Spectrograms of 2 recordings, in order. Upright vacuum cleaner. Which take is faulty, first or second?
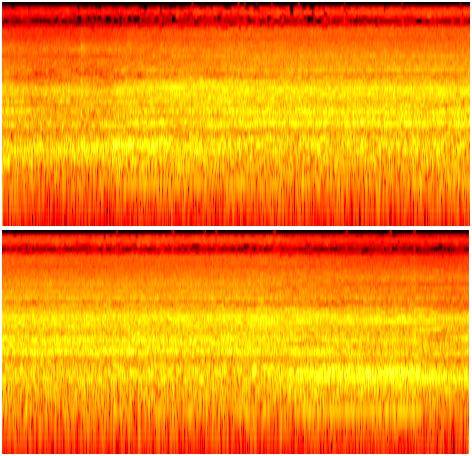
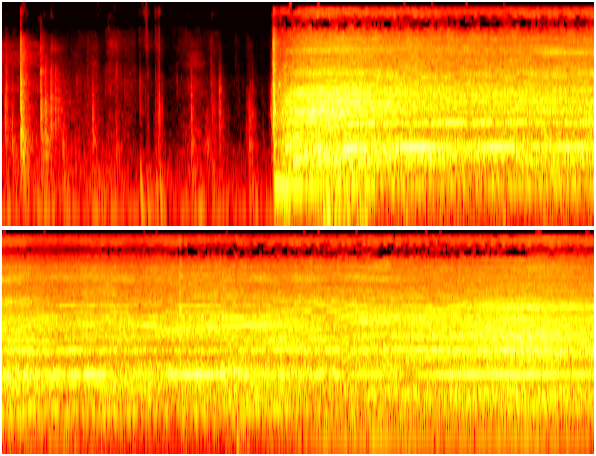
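second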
